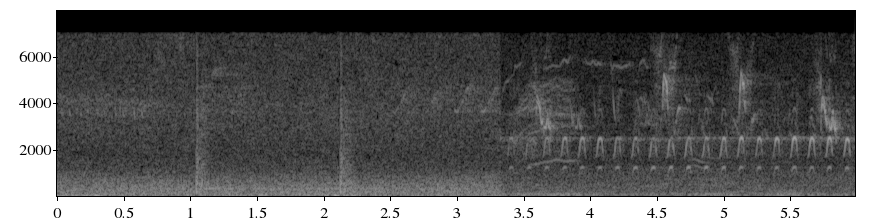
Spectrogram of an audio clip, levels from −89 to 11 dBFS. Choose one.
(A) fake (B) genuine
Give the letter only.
B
